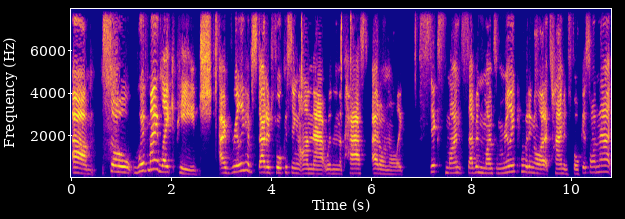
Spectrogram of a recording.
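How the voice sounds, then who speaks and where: A woman's high, animated voice with lively intonation and hardly any pauses. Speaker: fitness coach. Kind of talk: team call presentation. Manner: fast.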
